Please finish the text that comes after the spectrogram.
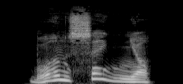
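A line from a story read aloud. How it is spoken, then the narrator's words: Exclaimed. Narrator (Italian): esclamò qualcuno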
